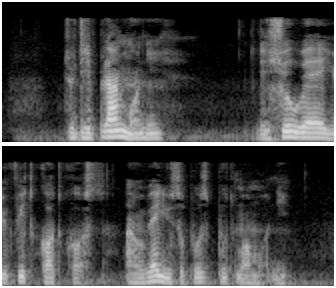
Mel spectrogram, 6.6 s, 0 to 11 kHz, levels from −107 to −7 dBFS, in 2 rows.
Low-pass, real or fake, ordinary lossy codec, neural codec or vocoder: 7.2 kHz; real; MP3, 48 kbps; none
